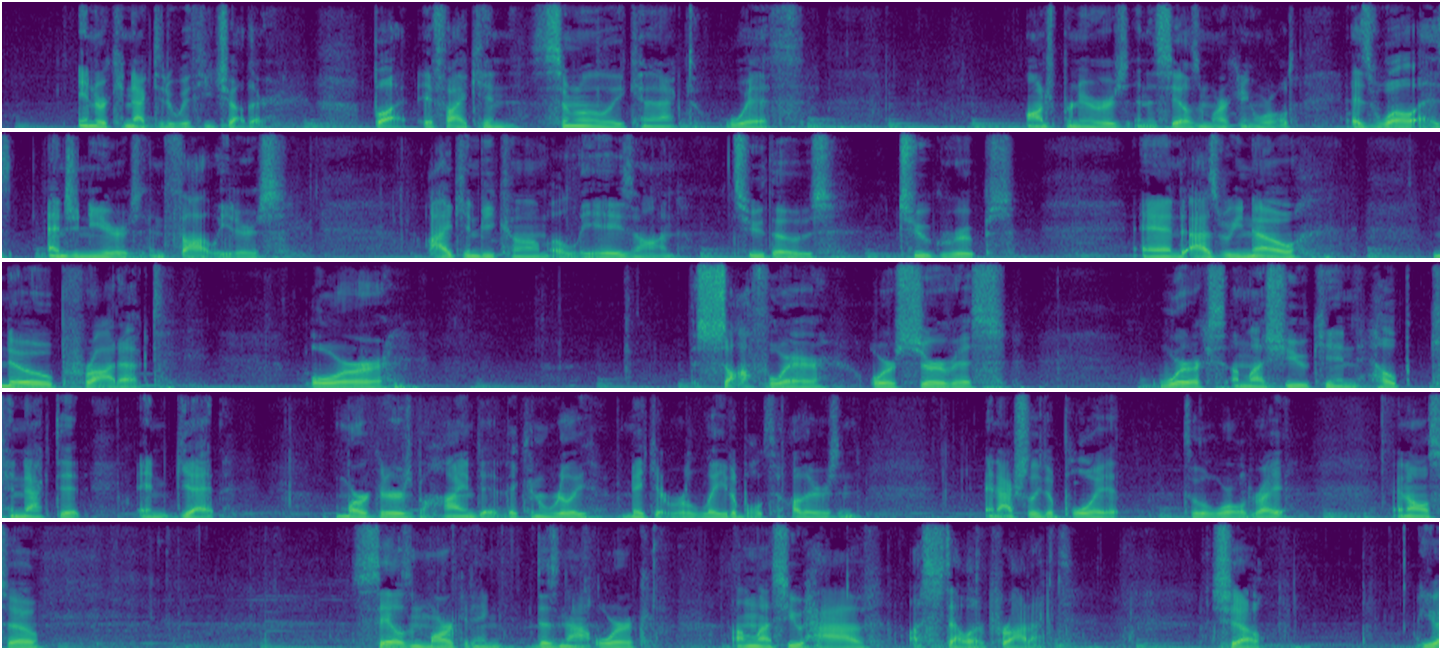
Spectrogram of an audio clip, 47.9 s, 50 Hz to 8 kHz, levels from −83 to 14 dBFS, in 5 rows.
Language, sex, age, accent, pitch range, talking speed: English, male, 20-39, American, 95-105 Hz, 110 wpm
